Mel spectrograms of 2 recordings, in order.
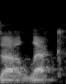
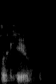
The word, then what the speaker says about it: Lecque: I thought it was Lec, how you pronounced it. I guess not. – I think he's French, so it's Lecque.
